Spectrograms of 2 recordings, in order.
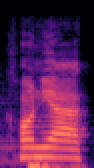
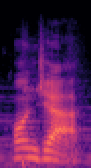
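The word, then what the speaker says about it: konjac: do get like the cognac um cognac. That's the wrong word. Conjac, that's how you say it.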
